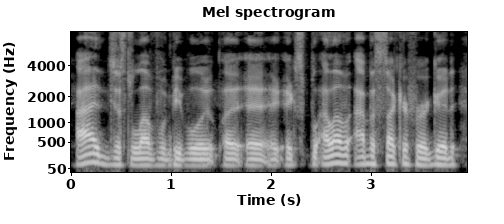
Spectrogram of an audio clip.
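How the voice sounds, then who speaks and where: A man chatting casually about films as a podcast panelist, halting and jokey. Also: fairly low pitch, fairly even intonation, a little mellow, no echo, studio quality. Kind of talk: casual film chat.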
